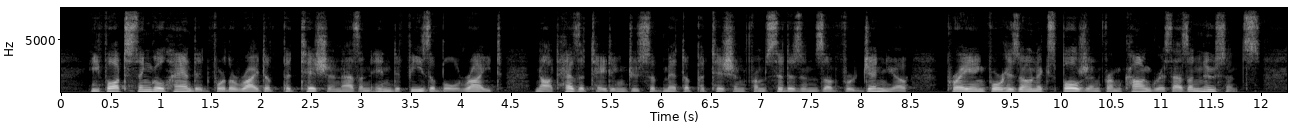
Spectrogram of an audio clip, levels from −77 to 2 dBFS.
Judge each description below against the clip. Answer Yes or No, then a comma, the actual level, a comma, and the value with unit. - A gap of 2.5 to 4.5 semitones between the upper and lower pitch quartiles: No, average, 5.1 semitones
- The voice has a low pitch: Yes, low, 110 Hz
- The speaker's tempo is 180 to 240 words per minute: No, average, 160 wpm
